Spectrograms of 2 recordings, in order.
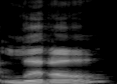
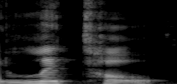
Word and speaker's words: little: So for me, I pronounce it like the grocery store, little, like almost sounds like this, like the grocery store, little. It's the same pronunciation for me to say little. But in the UK or in other accents, you might say little, little. For me, that sounds strange and formal, but the British English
